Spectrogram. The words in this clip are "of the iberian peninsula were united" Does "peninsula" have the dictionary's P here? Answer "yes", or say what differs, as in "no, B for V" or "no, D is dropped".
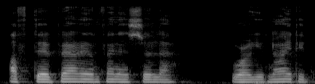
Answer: no, F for P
